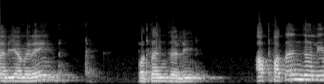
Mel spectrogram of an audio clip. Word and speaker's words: पतंजलि: में बताओ की यह जो अनुस्वार है पतंजलि का उच्चारण को तो इस अनुस्वार के बाद कौन ए रहा है जे और जे के परिवार का पांच वाक्य आपका नाम तो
